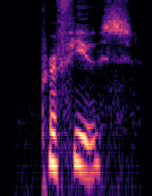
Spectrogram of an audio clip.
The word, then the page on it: profuse: American English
